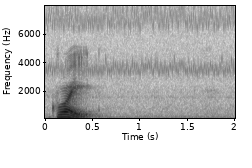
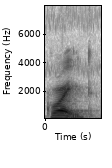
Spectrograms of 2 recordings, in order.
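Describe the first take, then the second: First: The t sound is dropped. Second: The t sound is clearly pronounced. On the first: "British accent में" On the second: "neutral accent में"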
